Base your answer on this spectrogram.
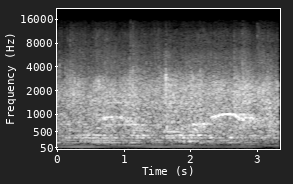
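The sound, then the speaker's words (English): An audience claps hands steadily at a church service, with a dense, continuous patter of applause at an even level. “Yeah, clap for them.”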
